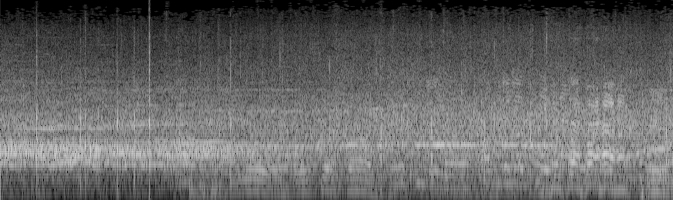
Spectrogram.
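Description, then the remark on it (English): Loud, sustained applause from a large crowd for Maisie Williams, with steady dense clapping and scattered cheers and whoops running throughout, mixed with a murmur of voices. “Please join me in giving a huge round of applause to Maisie Williams, who crushed it.”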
